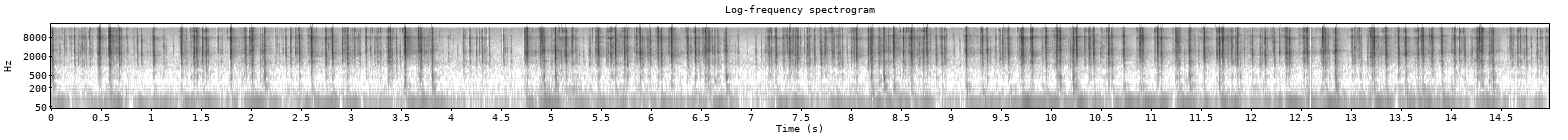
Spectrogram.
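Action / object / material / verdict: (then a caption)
tap / mechanical keyboard with plastic keycaps and acrylic case / plastic / none. Fingertips type steadily on an RGB-lit mechanical keyboard with plastic keycaps and a clear acrylic case, producing rapid, sharp, bright key presses with almost no ring. The clicking runs in quick bursts with brief pauses near the 4.7-second and 7-second marks before resuming at a steady pace.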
